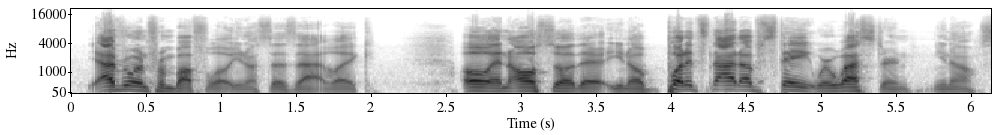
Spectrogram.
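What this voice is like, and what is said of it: Buffalo, Western New York accent. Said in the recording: “you pointed out my accent ... the reference to my accent”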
